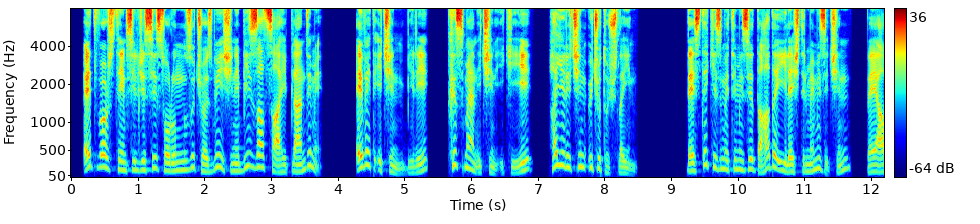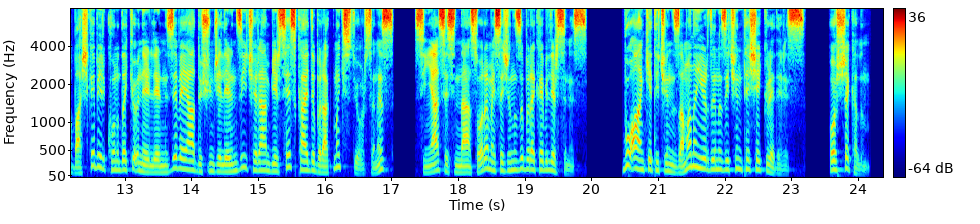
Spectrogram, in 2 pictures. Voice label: male turkish voice over talent upbeat

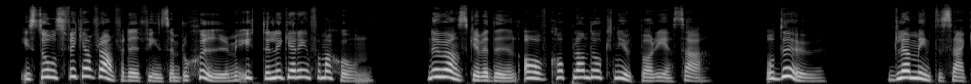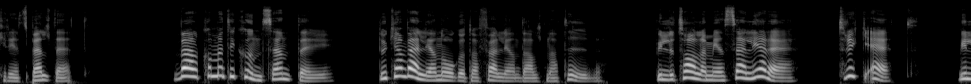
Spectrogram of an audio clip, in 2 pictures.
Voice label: female swedish voice over narrative

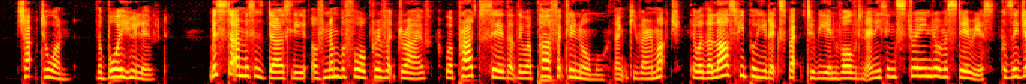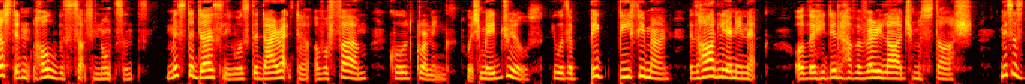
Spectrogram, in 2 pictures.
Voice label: boy british voice over narrative; english british

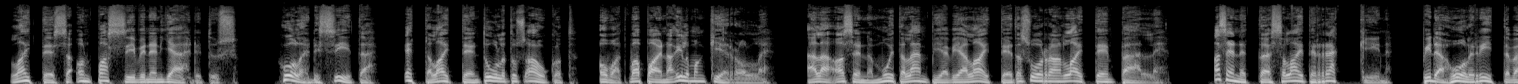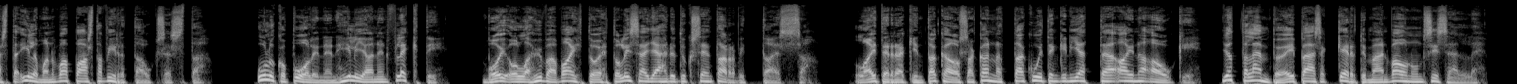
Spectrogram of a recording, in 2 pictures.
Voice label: male finnish voice over narrative

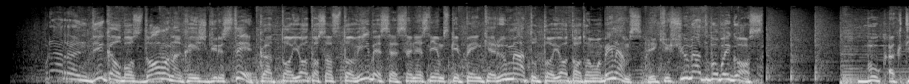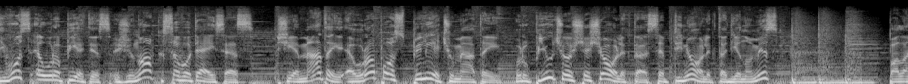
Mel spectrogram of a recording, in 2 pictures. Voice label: male lithuanian voice over talent sales

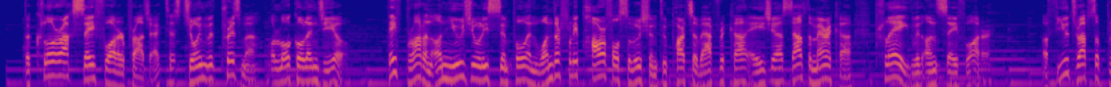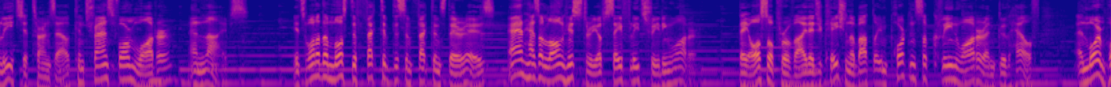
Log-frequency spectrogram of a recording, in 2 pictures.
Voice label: male korean voice over talent english

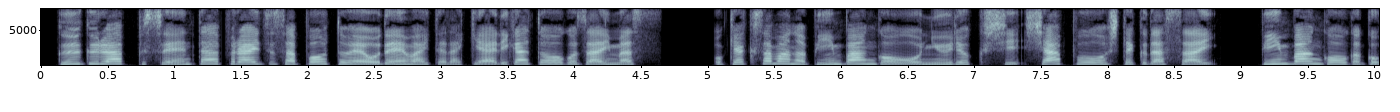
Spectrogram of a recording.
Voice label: female japanese voice over upbeat

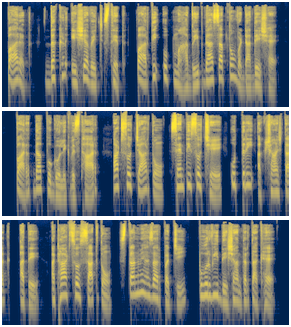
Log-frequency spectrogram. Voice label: male punjabi voice over talent sales

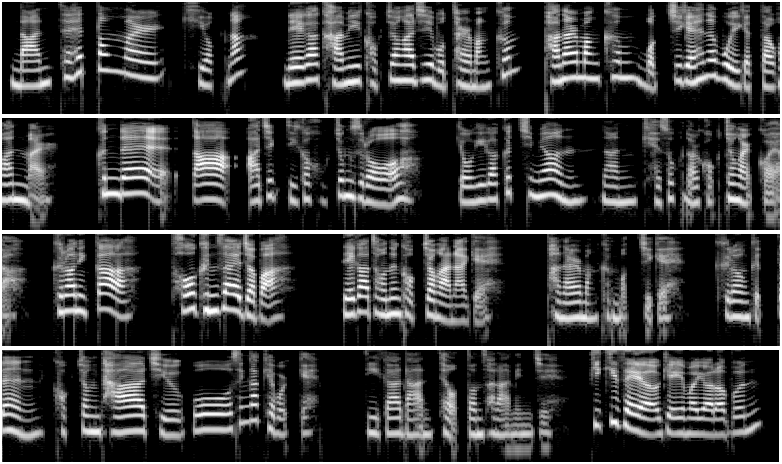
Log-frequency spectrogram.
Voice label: female korean voice over character

